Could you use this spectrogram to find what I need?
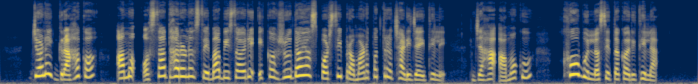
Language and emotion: Odia, happy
